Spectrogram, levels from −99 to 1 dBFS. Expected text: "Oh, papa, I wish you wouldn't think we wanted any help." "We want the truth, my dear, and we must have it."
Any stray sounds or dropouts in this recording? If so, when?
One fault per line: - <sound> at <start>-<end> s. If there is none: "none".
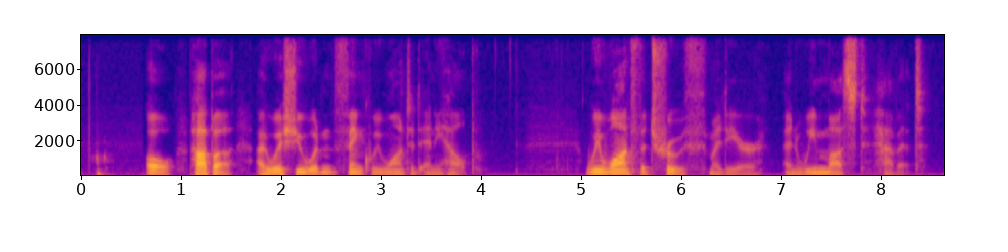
- thud at 0.1-0.4 s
